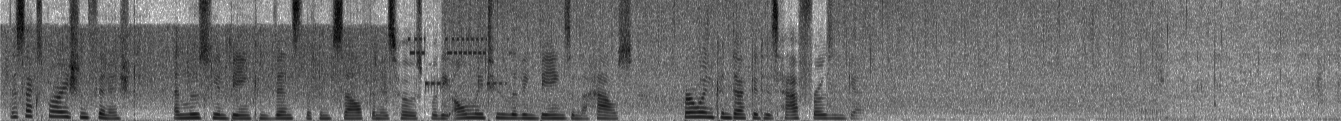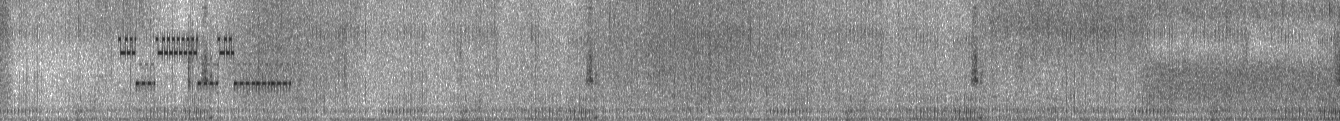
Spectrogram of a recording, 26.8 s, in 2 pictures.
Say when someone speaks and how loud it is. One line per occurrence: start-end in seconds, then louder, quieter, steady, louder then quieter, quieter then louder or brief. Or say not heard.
0.0-8.7 steady.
